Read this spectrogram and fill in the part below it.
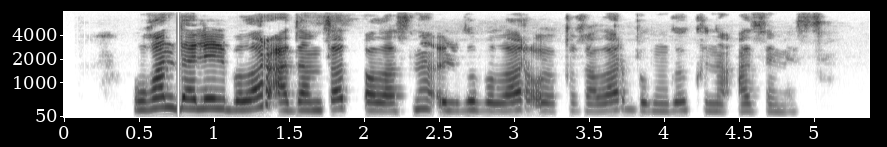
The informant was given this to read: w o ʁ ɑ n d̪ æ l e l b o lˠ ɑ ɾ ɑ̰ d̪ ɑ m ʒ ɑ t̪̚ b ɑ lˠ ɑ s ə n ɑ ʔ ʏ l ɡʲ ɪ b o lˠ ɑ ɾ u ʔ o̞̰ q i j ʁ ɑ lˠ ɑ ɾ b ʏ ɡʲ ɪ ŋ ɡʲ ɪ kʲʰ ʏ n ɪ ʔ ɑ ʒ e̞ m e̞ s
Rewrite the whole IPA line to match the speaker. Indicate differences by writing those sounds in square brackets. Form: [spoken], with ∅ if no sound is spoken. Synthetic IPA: w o ʁ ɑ n d̪ æ l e l b o lˠ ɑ ɾ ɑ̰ d̪ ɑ m [z] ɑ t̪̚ b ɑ lˠ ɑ s ə n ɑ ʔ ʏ l ɡʲ ɪ b o lˠ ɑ ɾ [w] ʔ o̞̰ q i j ʁ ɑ lˠ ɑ ɾ b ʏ ɡʲ ɪ ŋ ɡʲ ɪ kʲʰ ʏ n ɪ ʔ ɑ [z] e̞ m e̞ s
